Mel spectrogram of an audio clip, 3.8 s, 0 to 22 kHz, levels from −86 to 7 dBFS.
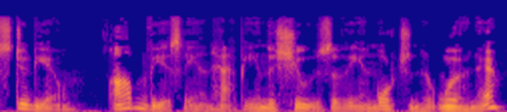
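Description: At 2.82 s the speech has a brief blip from damaged data in the compressed stream. The decoder misreads corrupted frames and loses sync momentarily.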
